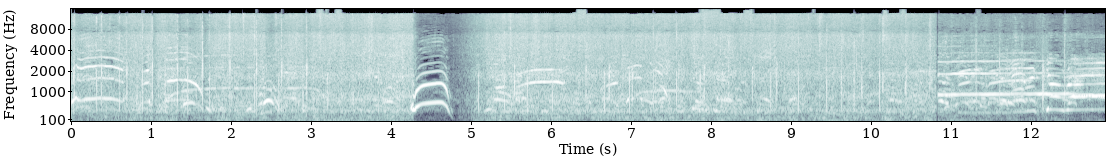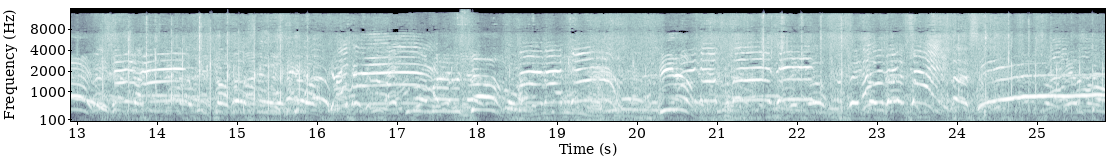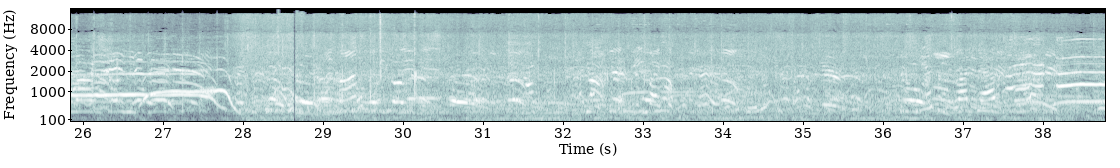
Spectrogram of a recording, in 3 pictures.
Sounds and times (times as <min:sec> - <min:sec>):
Outside, rural or natural: 0:00.0 - 0:38.7.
